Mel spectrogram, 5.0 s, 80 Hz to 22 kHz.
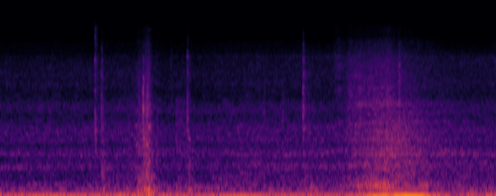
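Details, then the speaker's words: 1981 Ford truck, two-barrel carb, hot engine after a hot restart, following PCV and evap canister work: a steady low drone with light clicks, idle a little high but fine in drive, running smoothly. "Uh, I think we're doing pretty good. Idle's a little high, but in drive that idle's not bad."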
